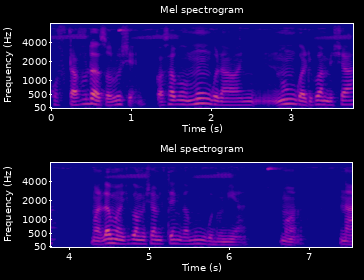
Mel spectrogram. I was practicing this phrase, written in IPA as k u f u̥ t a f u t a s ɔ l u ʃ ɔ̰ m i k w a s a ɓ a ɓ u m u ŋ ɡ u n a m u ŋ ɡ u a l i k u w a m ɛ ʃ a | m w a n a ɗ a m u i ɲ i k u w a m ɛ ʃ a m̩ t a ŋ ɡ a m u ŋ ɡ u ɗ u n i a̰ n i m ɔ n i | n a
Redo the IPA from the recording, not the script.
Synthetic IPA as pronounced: k u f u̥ t a f u t a s ɔ l u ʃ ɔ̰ n i k w a s a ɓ a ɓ u m u ŋ ɡ u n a m u ŋ ɡ u a l i k u w a m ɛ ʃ a | m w a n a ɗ a m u a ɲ i k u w a m ɛ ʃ a m̩ t ɛ ŋ ɡ a m u ŋ ɡ u ɗ u n i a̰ n i m ɔ n a | n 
